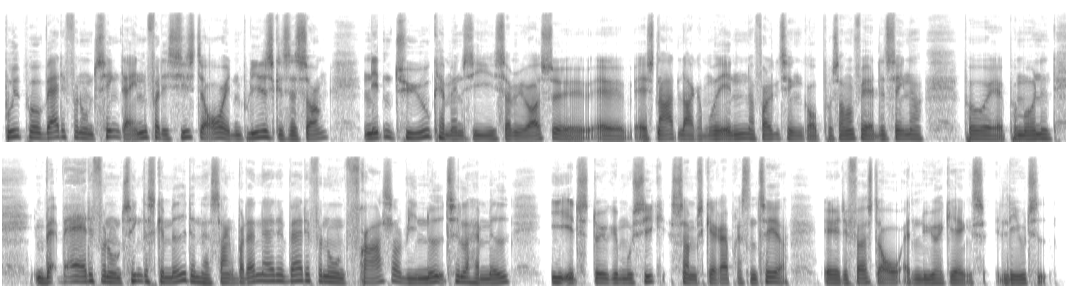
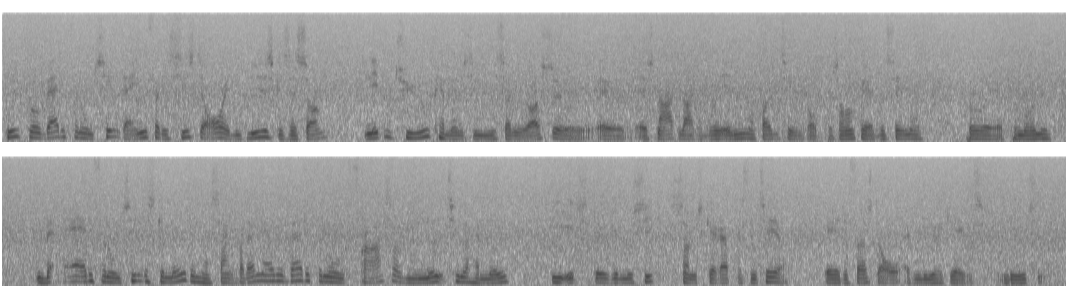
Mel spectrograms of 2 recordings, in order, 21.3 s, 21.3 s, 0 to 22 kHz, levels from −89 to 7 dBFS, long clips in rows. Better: first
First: none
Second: hiss; loud; throughout; 1 dB below the speech

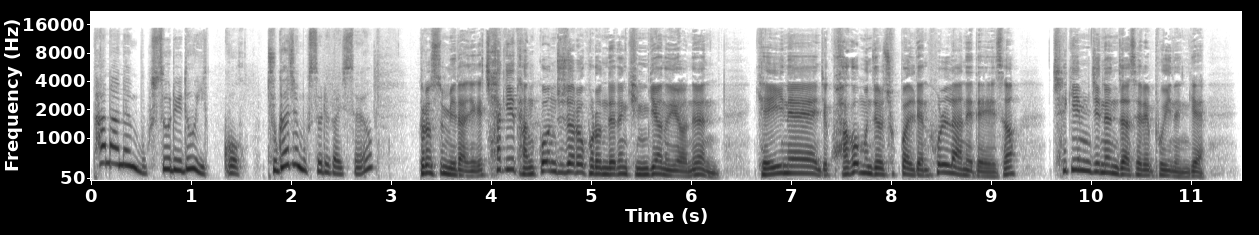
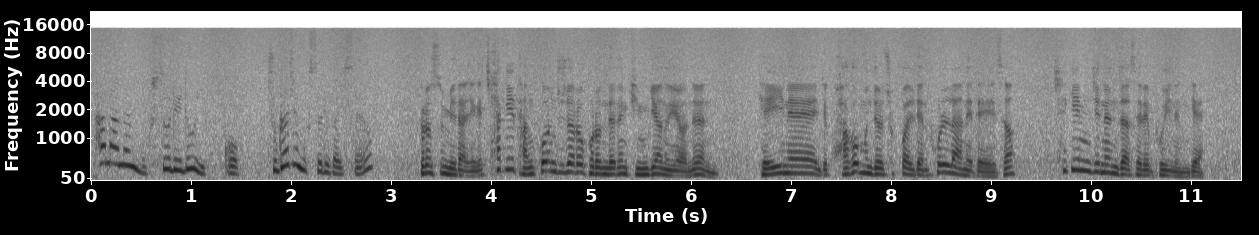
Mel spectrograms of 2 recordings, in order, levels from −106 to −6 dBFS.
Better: first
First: none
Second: hiss; loud; throughout; 9 dB below the speech

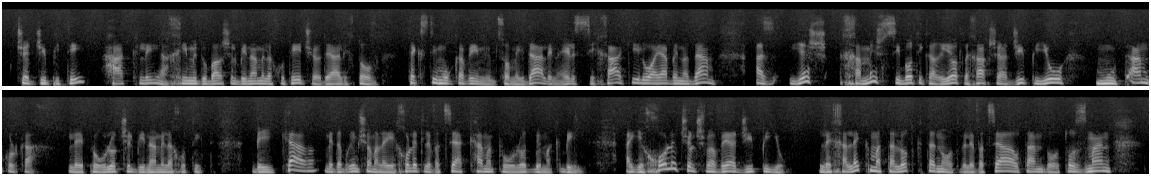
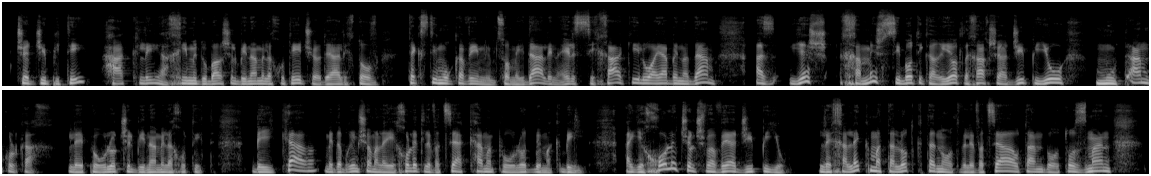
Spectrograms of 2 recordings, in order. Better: second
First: hiss; noticeable; throughout; 10 dB below the speech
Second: none

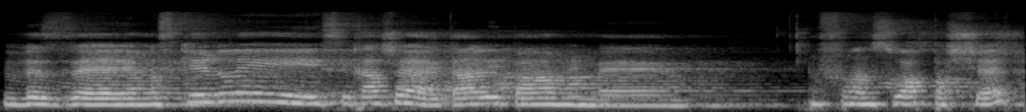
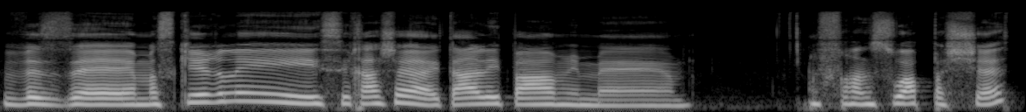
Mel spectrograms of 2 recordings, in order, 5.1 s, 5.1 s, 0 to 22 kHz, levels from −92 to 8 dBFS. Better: second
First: room echo; noticeable; dies away in 1.9 s // off-mic speech; somewhat distant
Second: none

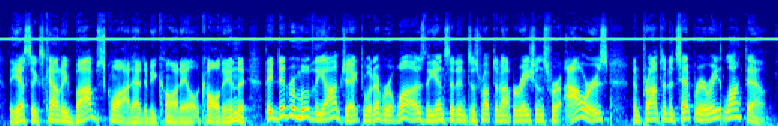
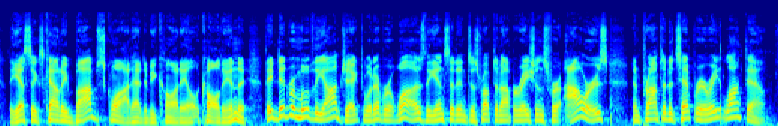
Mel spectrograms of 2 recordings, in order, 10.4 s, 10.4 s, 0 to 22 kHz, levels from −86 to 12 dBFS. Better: second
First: high-pitched whine; loud; throughout; 7 kHz, 7 dB below the speech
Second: none

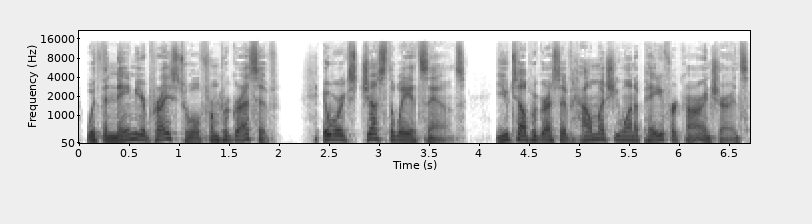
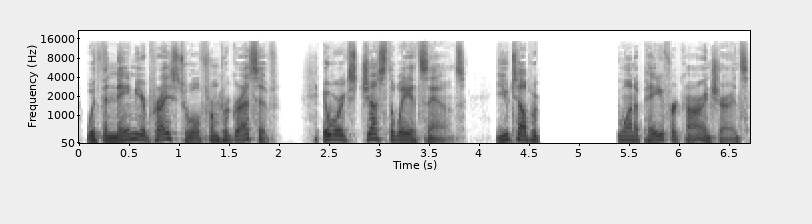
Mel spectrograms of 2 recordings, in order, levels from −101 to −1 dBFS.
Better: first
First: none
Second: audio cutting out; at 4.5 s for 1 s

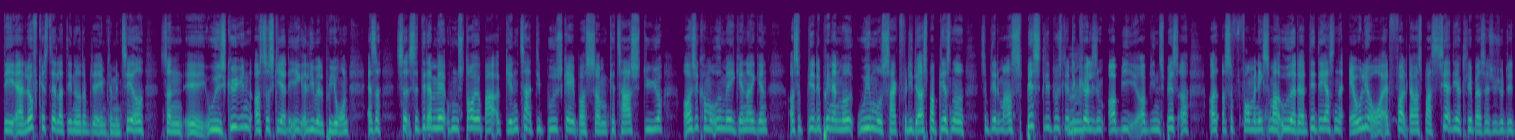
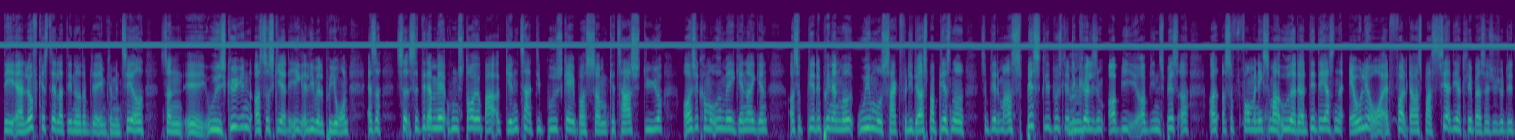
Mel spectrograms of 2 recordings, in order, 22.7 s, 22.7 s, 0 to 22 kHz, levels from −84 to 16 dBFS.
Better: first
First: none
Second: high-pitched whine; loud; throughout; 6.5 kHz, 7 dB below the speech

